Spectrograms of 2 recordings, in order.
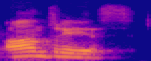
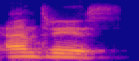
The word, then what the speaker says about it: Aindrias: you say it properly I think in Irish like in South converted to say on trees and clear to say entries and they name in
